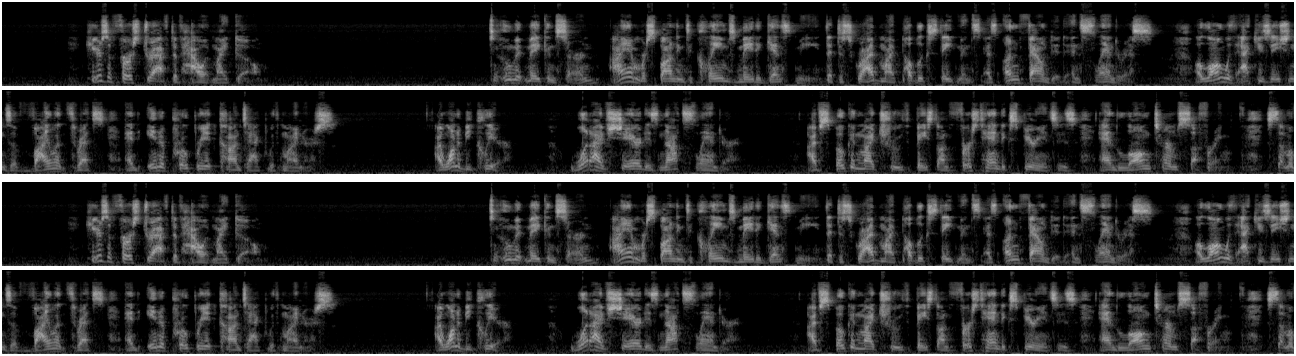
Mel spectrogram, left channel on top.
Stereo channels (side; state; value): both; identical; correlation 1.00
